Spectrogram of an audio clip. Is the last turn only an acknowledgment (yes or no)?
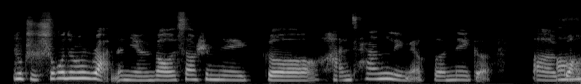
yes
